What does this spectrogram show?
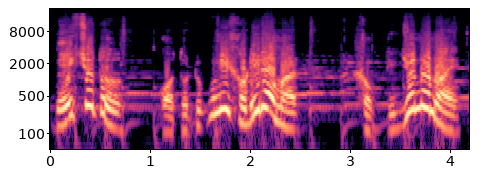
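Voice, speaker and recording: A woman's voice: sits low, huge pitch swings, normal speed, darkish tone, voice pushed down. A woman voicing a small, timid but clever octopus king in a children's cartoon, flustered and protesting, with music underneath. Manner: flustered, protesting, comically anxious.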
